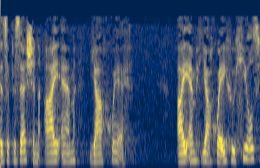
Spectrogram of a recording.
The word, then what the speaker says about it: Yahweh: Okay, we say Yahweh in our American accent, Yahweh, but it should be pronounced closer to Yahweh. So it's more like a breathy sound.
